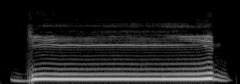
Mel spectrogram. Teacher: সা, একালিপ টান। জিম, জিবের মাঝখান উপরের তালুর সাথে লাগাবেন।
